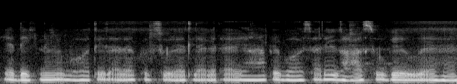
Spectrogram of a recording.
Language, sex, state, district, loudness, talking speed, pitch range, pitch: Hindi, female, Bihar, Katihar, -15 LUFS, 235 wpm, 200-220 Hz, 210 Hz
